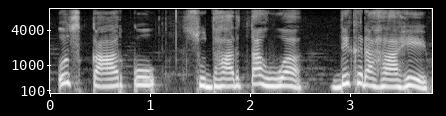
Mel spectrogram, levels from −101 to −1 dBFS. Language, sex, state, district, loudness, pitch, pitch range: Hindi, female, Madhya Pradesh, Bhopal, -12 LUFS, 225 Hz, 215-250 Hz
